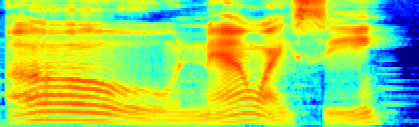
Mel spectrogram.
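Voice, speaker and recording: A man voicing a greedy, excitable young male griffin student in a fan fiction story, loud and halting. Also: medium pitch, faint music behind, voice pushed up, exaggerated voice. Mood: slow, eager. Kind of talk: character voice in a fan fiction reading.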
